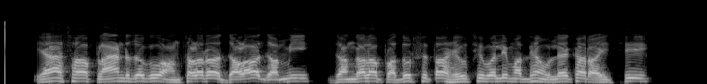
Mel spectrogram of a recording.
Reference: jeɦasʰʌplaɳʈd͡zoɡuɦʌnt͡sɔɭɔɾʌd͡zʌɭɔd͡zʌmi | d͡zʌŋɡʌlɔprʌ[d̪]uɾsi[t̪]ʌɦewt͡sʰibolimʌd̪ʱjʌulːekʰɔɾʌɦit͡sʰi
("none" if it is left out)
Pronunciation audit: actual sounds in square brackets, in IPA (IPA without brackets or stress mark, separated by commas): d̪, t̪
